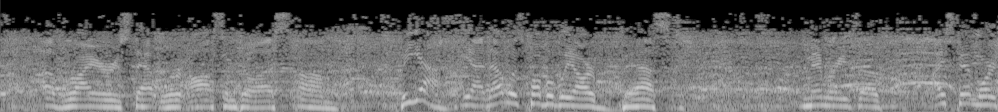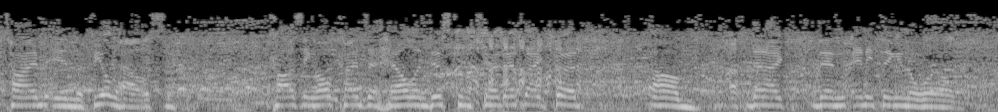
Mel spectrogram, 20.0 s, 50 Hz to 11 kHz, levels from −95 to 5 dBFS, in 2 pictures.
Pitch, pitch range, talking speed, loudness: 180 Hz, 160-195 Hz, 130 wpm, -22 LUFS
